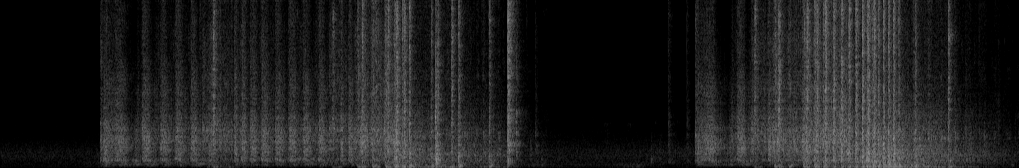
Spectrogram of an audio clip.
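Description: Air-cooled Volkswagen flat-four engine on a bench stand cranked and catching, firing unevenly in a fast, pulsing sputter that builds louder over several seconds and then cuts off abruptly. About three seconds later it is started again, runs louder for a few seconds, then dies away. These are the first runs after new spark plug wires, a cleaned-out carburetor and adjusted valves.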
